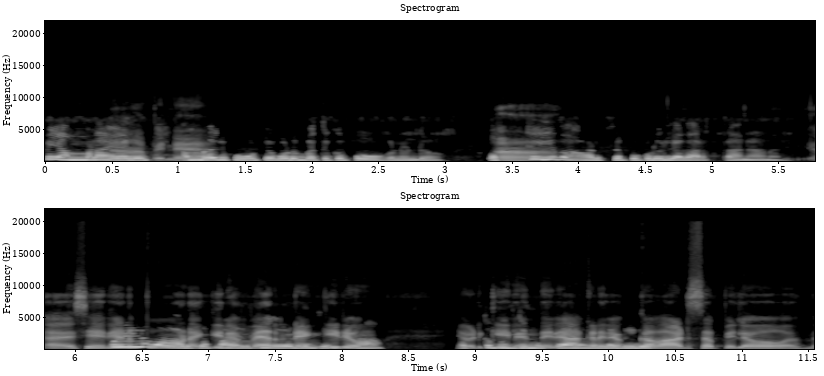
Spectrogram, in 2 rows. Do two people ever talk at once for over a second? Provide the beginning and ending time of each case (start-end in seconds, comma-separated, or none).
6.2-8.2, 8.9-10.3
